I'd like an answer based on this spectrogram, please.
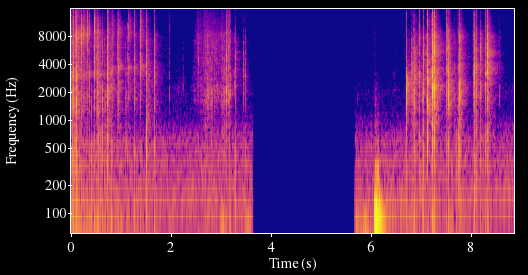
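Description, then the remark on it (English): Tarot cards being shuffled: quick, crisp papery riffling in two bursts separated by a couple seconds of silence, with a dull tap as the second round of shuffling begins. “I'm working on my shuffle.”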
